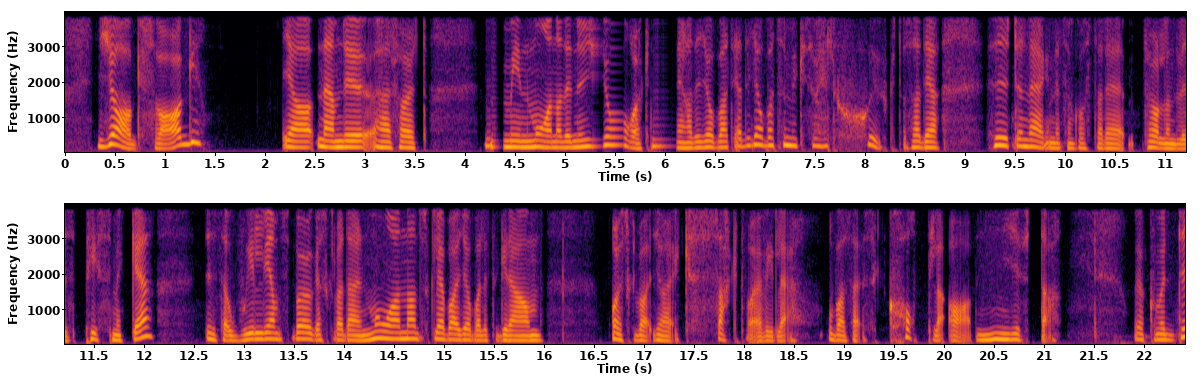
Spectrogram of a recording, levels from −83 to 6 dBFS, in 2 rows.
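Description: Speech heard through a call link with nothing above 4 kHz, which fits a G.711 A-law codec, shows jitter-buffer trouble. From 4.22 to 5.61 s, just after "nämnde ju här förut", packets kept arriving late, so the buffer ran dry five times. This produces repeated stalls (stutter): the receiver stretched the last sound over gaps of up to 127 ms, about 0.4 s in all and 29% of that span, so the speech drags and stutters with nothing lost. From 5.89 to 6.14 s a call audio freeze, likely from packets held up in transit, fills 231 ms by continuing the last sound without going silent, then resumes where it stopped. Later the buffer held excess audio and trimmed it as a jitter buffer speed-up. From 11.34 to 14.27 s, between "lägenhet som kostade förhållandevis" and "skulle jag bara jobba", playback runs at 107% speed. From 16.50 to 22.13 s, after "bara jobba lite grann", it runs at 104%. Each stretch loses roughly a fifth of a second, so the speech runs faster at unchanged pitch, and the 107% stretch sounds hurried.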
